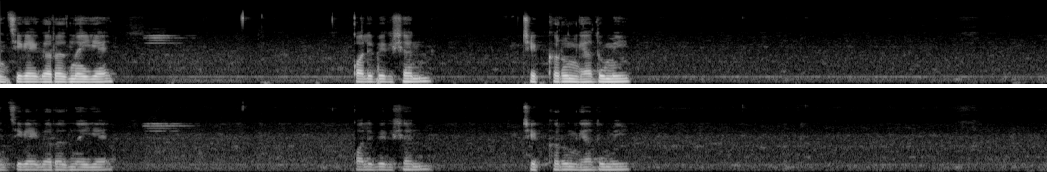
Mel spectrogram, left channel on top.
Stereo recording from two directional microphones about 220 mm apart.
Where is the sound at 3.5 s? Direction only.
35° left (ahead or behind).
